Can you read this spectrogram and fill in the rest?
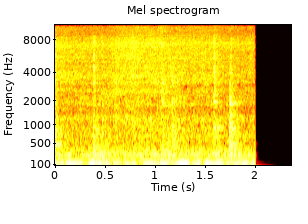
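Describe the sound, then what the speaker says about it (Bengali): Spice masala frying with almost no oil in a pan for coriander chicken, a steady close sizzle with scraping stirs of a spoon across the pan, continuous and alone with no talk. "এবার এটাকে ভালো করে আমরা ভাজা ভাজা করে নেব"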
